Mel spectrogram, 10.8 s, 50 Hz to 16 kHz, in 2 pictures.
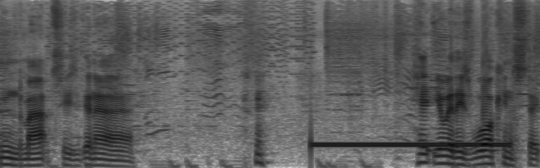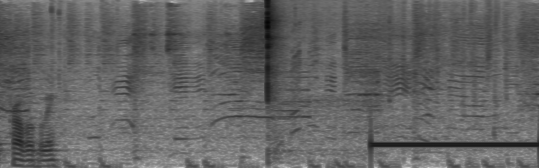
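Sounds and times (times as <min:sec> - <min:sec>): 
speech: 0:00.0 - 0:01.4, 0:02.6 - 0:02.8, 0:04.2 - 0:06.1
telephone ringback tone of an outgoing call: 0:03.1 - 0:05.2, 0:09.0 - 0:10.7
brief click: 0:08.1 - 0:08.5.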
